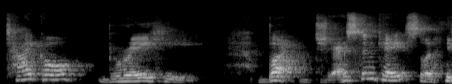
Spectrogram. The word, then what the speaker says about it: Tycho Brahe: you well let me say it first it's taiko brehee just in case let me spell it it's t-y-c-h-o last name b-r-a-h-e and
